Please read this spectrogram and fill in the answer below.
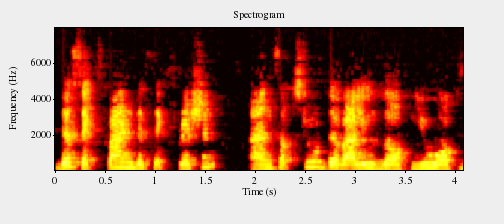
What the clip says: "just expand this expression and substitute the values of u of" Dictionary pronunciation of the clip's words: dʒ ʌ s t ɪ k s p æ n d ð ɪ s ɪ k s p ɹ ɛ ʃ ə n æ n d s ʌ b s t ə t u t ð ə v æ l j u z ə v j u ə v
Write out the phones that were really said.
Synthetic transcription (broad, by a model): dʒ ʌ s t ɪ k s p æ n d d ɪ s ɪ k s p ɹ ɛ ʃ ə n æ n d s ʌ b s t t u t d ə v æ l j u z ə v j u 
